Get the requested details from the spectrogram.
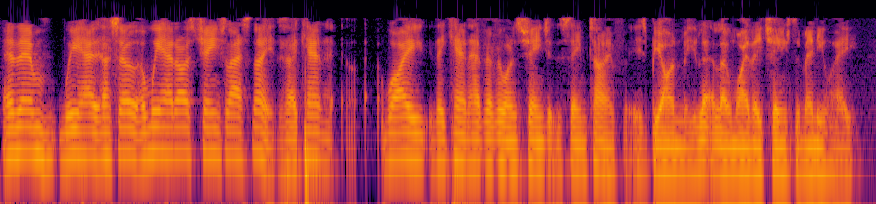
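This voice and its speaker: A man at a medium pitch and fairly quick pace, lively in intonation, against noticeable background noise. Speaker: podcast host. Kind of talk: casual chat. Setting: remote call between countries.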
